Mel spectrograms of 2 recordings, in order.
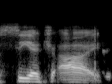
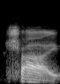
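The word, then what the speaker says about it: χ: of a ch a c-h-i maybe more in particular so the name the name of x in greek is uh chi or chai or chi okay and when you're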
